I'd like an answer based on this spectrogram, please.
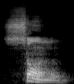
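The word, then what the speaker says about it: сон: Le C, c'est pas un C, mais c'est un S en russe. Par exemple, le sommeil se dit son.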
